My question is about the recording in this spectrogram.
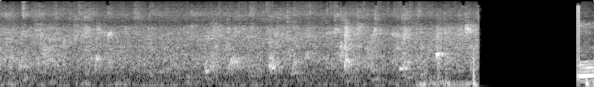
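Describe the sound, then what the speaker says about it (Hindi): Heavy rain that has been falling all day, a steady dense hiss of drops for a couple of seconds, then a sudden cut to silence and a brief final bump. "बारिश आई हुई है।"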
